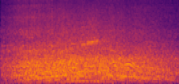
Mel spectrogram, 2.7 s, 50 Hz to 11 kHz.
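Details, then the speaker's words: Ford Ranger 3.2 diesel revving with a faint high whistle that rises as boost builds, otherwise quiet at 70 km/h; traced to a leaking engine boost (pressurization) hose, replacement ordered. "a gente descobriu o qu que era na mangueira de pressurização do motor"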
